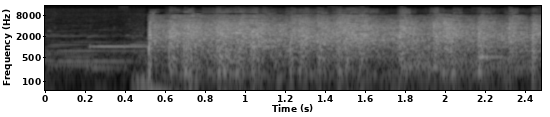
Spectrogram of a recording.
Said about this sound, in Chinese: 这天夜里，爆竹噼噼啪啪的响个不停。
